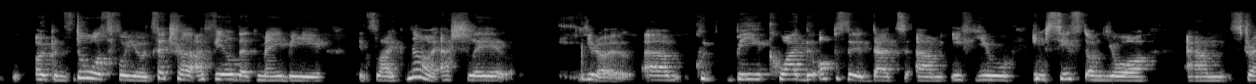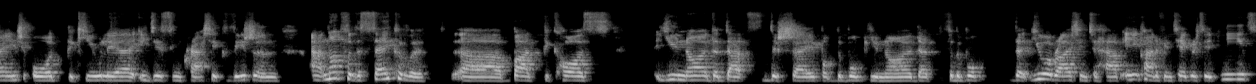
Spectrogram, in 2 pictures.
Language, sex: English, female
